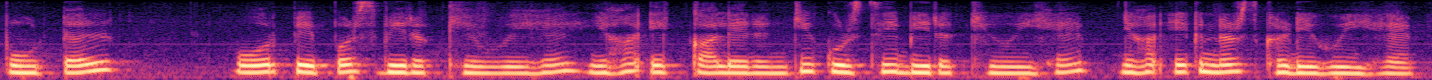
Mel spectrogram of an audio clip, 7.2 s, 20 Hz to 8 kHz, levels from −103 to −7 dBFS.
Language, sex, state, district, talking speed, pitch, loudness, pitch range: Hindi, female, Uttar Pradesh, Saharanpur, 190 wpm, 215 Hz, -16 LUFS, 200-230 Hz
